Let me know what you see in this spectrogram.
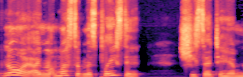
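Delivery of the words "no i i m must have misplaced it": nervous. Retold or imitated. Caught, stammering excuse.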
